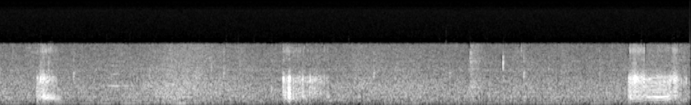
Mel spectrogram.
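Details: Doudou, a pet dog, snoring while asleep: three raspy, breathy snore bursts spaced about three to four seconds apart, with quiet steady hiss between them.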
